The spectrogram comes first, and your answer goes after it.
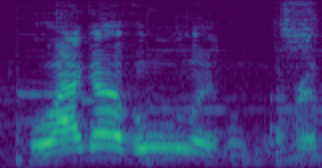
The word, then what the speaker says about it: Lagavulin: spelling i don't read lagavulin it's pronounced exactly how it's spelled i don't read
